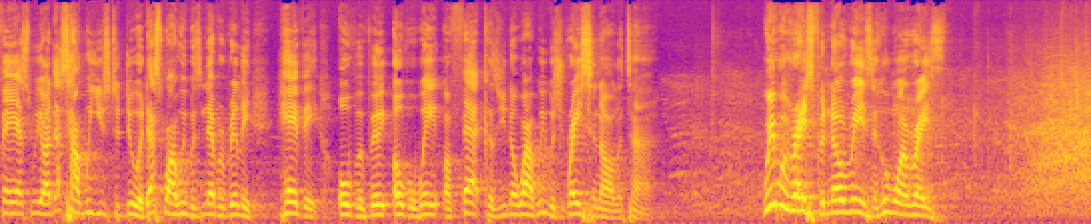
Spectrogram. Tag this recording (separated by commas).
Speech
